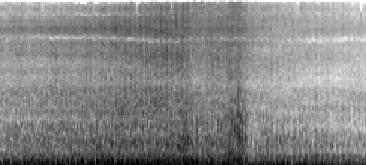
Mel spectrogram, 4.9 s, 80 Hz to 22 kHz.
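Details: 1967 Chevelle retired race car with a garage-installed engine, radiator and exhaust: deep, lumpy, loud V8 rumble that settles and quiets after a throttle blip, running strong and even. Normal idle.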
